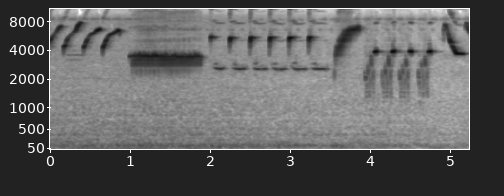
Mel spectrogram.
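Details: Belgian canary giving a varied song: curving whistles, a sustained buzzy note, a run of clipped repeated notes, and a few sharp rising and falling whistles.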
